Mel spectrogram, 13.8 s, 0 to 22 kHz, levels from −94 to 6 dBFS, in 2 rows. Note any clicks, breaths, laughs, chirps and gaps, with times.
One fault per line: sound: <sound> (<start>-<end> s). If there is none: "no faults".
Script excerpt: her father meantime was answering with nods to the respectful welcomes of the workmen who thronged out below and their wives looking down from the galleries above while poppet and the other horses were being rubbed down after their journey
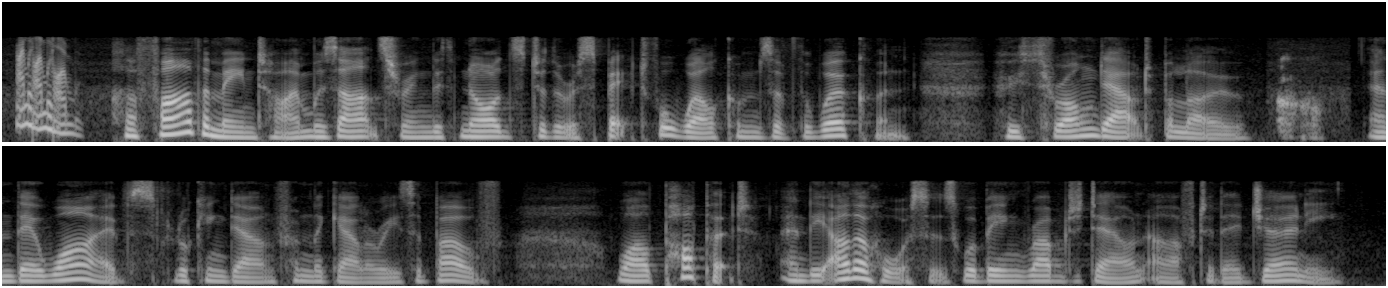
sound: chirp (0.1-0.4 s)
sound: throat clearing (6.4-6.6 s)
